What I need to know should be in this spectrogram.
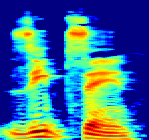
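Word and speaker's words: siebzehn: if you notice 17 though the number seven is zeben but we said zebtsen so for seven when you go to say 17 you were gonna i guess you could say chop off an en so instead of zebin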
